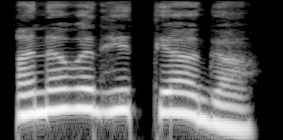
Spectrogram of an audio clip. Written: ಅನವಧಿತ್ಯಾಗ

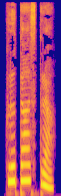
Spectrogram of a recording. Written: ಕೃತಾಸ್ತ್ರ

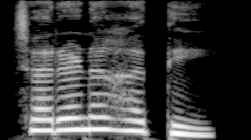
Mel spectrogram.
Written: ಚರಣಹೇತಿ

